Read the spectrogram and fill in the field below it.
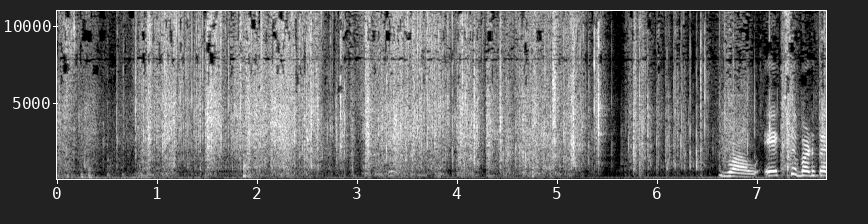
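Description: Plastic wrapping crinkles and rustles as packets are handled.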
